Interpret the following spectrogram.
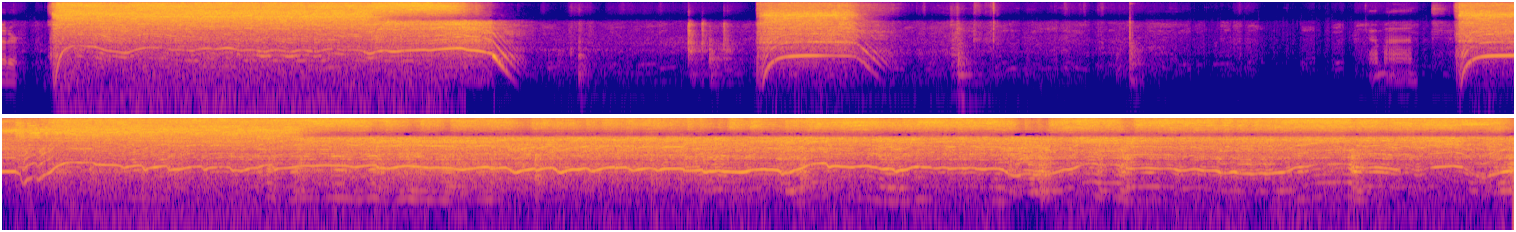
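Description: Air-powered die grinder with a small abrasive disc grinding rust off the steel deck of a brush hog, loud. It runs in three bursts: about four seconds, a short one about eight seconds in, then a long run from about halfway on. Its whine wavers in pitch as it works.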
